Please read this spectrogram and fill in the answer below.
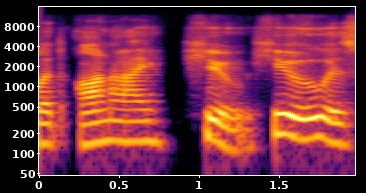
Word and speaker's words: HU: and the chant we call it Oni Hugh Hugh is spelled h-u it's a ancient name of God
